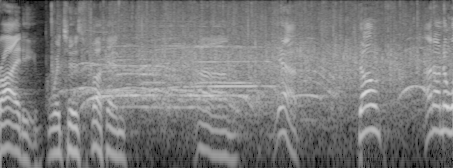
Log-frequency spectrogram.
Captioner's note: audience applauds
